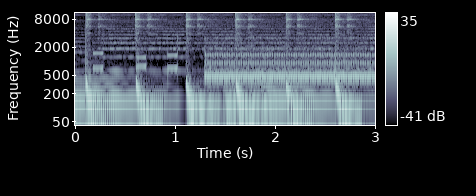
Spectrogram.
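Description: Telephone ringing as a call is placed: a repeating electronic ring with sharp, falling blips at a steady rhythm over sustained tones, loud and alone.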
